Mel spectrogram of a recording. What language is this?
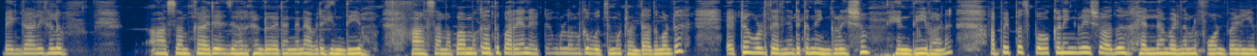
Malayalam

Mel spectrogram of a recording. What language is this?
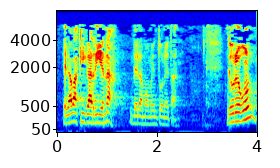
Basque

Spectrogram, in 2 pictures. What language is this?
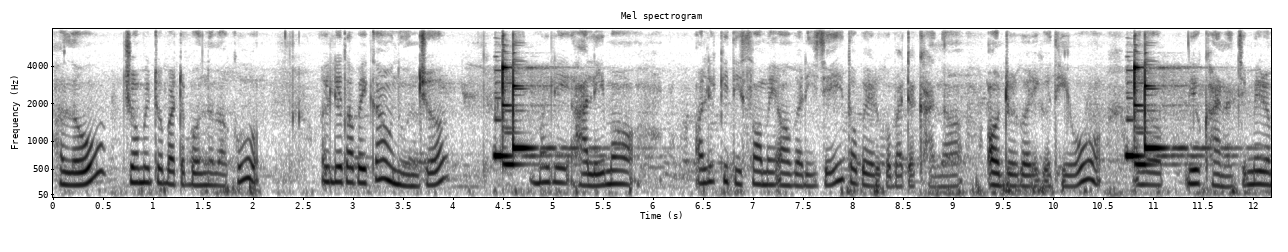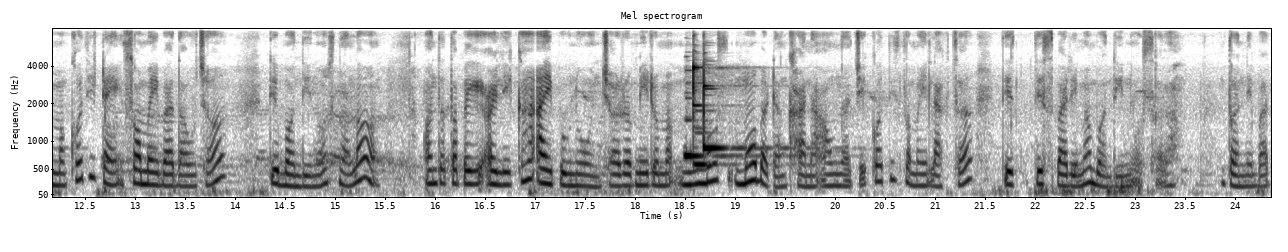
Nepali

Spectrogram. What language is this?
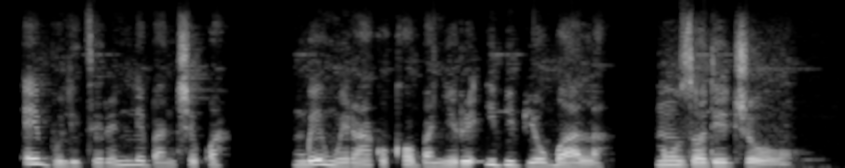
Igbo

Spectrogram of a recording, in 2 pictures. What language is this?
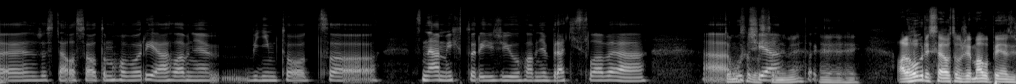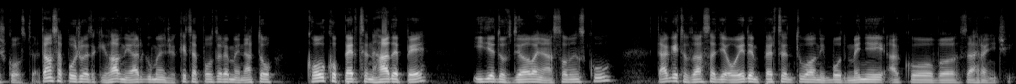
Slovak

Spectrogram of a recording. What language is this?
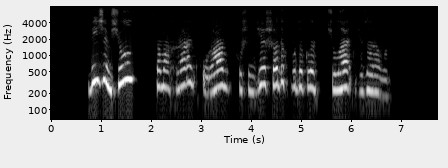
Chuvash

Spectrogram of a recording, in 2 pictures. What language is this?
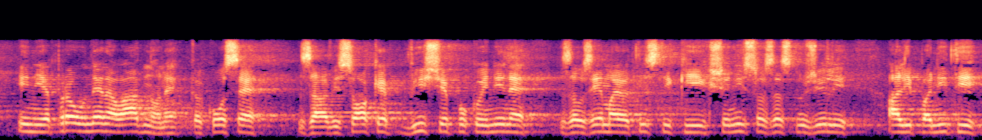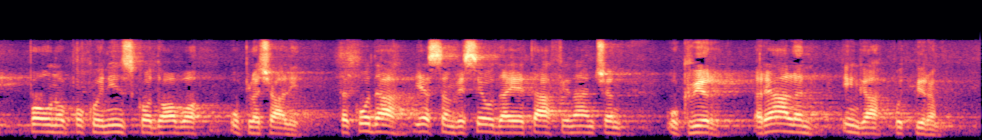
Slovenian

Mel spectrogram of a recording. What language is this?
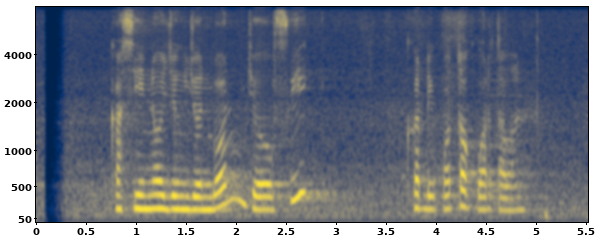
Sundanese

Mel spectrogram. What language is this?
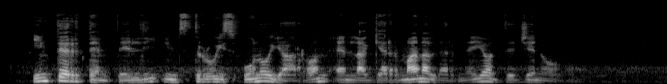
Esperanto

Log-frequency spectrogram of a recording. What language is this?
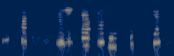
Assamese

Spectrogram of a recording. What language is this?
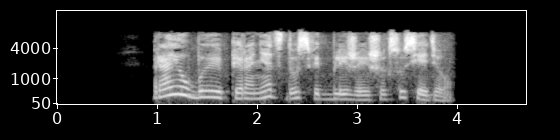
Belarusian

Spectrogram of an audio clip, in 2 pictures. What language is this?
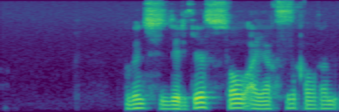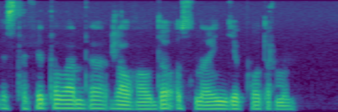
Kazakh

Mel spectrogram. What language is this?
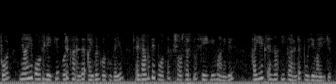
Malayalam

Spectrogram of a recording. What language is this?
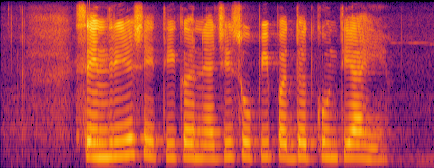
Marathi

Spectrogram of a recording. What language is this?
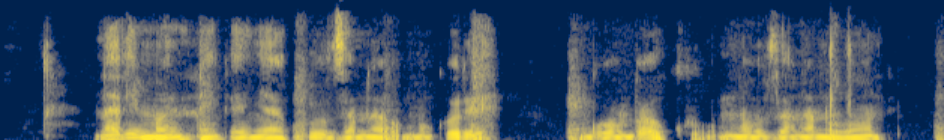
Kinyarwanda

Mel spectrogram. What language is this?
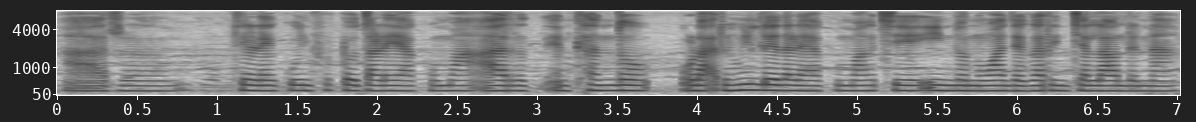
Santali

